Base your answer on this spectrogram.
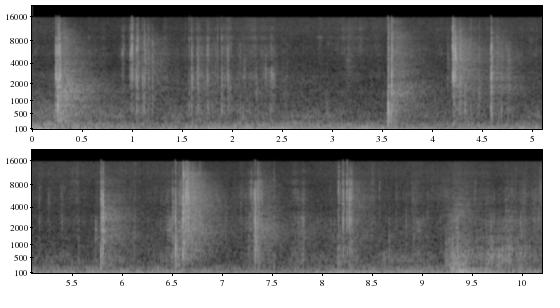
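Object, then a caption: Gym chalk cube. A small solid gym chalk cube with a black iron oxide coating and crumbled white chalk is crushed in both bare hands over a pile of chalk pieces. Sharp, bright crunching snaps break out at irregular intervals over a continuous dry crumbling texture and a steady low rumble.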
